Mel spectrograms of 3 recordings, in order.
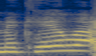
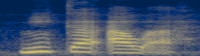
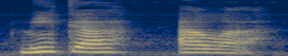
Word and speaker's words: Micaela: So, I've been Michaela ever since. Except, that's not how you say it. You say it like this. Mika-ella. Mika-ella.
